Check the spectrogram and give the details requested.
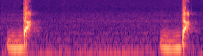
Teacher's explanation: When I say da, my tongue on top of my upper teeth, I just push it away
